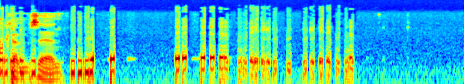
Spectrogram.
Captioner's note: audio skipping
